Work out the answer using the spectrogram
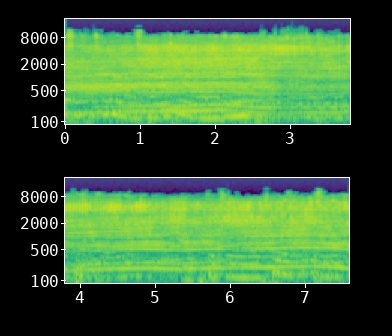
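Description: Two drift cars sliding in tandem, their engines held at high revs. The note wavers up and down slowly and does not stop.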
